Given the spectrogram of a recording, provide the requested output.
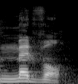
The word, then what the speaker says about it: Meadville: M-E-A-D. – Is it Medville? But I think it's Medville? Pronounced Medville.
